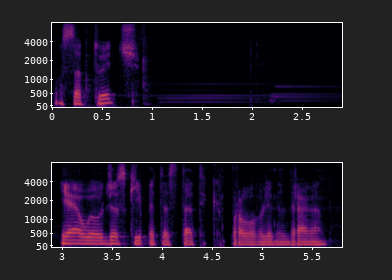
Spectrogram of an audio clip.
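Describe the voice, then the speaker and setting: A man's voice: on the low side, fairly even intonation, unhurried, darkish tone, faint music behind. A man from Bulgaria with a Bulgarian accent, chatting casually and thinking aloud as he livestreams his coding. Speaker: live streamer, game developer.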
